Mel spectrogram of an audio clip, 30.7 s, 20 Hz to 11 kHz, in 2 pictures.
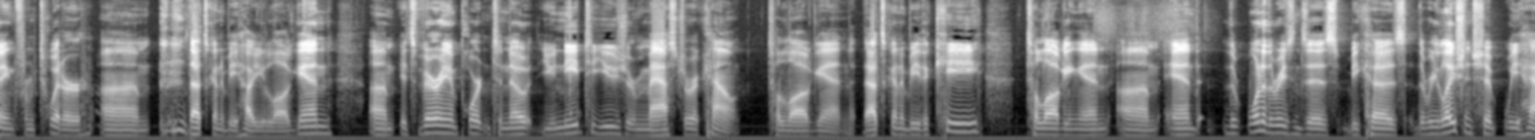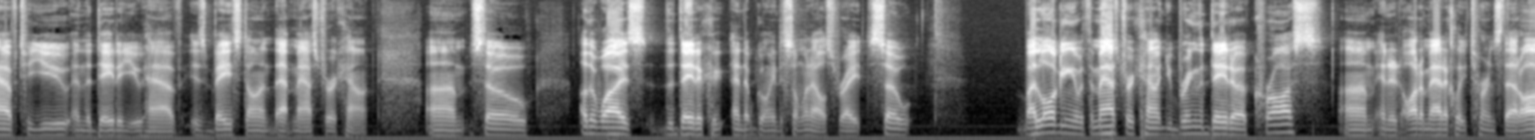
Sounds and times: Speech: 0:00.0 - 0:24.5, 0:25.6 - 0:30.7.

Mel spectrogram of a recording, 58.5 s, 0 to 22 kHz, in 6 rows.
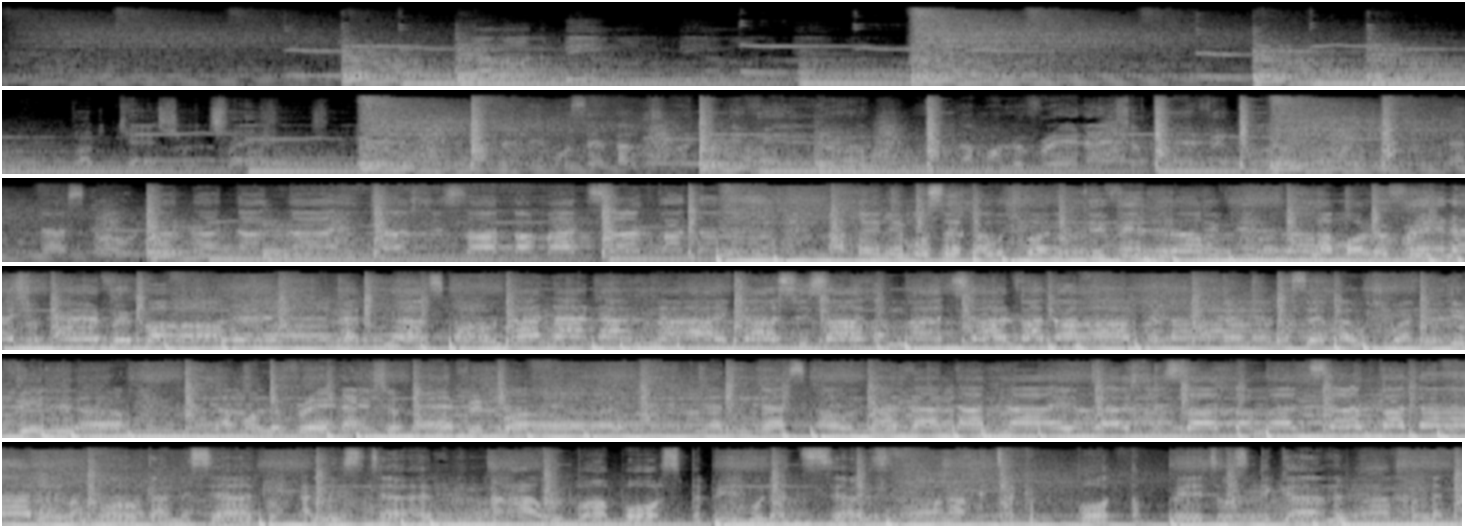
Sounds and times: Music: 0:00.0 - 0:58.5.

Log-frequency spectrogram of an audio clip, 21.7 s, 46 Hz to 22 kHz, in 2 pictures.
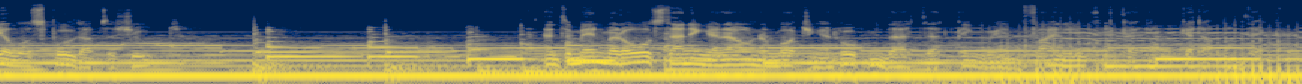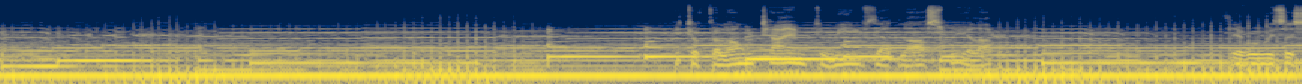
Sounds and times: Ambient music: 0:00.0 - 0:21.7.

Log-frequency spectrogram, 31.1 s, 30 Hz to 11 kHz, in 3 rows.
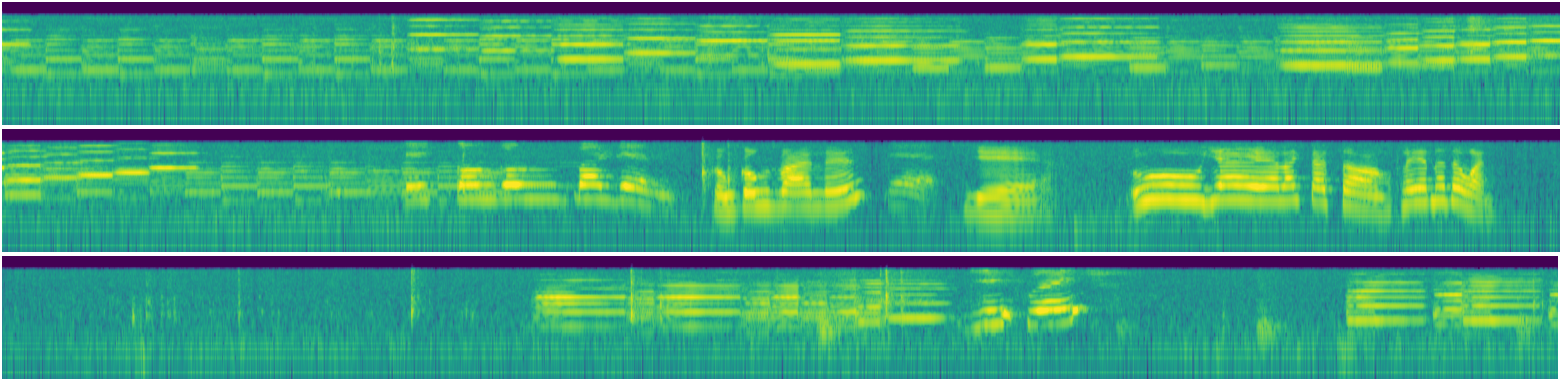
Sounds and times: Speech: 0:13.2 - 0:20.4.

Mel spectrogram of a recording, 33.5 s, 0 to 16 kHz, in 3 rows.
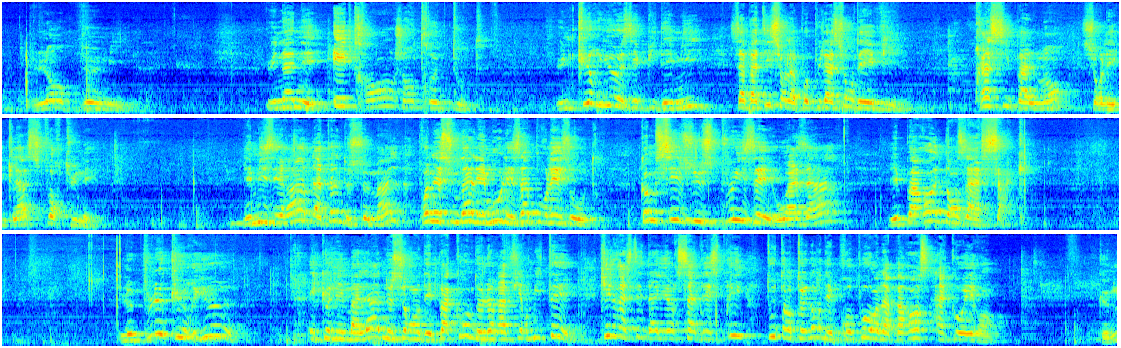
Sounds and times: Speech: 0:00.3 - 0:01.5, 0:02.7 - 0:09.1, 0:09.7 - 0:12.2, 0:13.5 - 0:21.5, 0:23.5 - 0:32.4, 0:33.3 - 0:33.4.

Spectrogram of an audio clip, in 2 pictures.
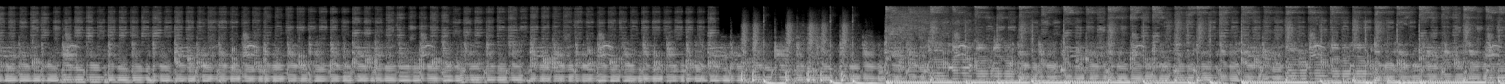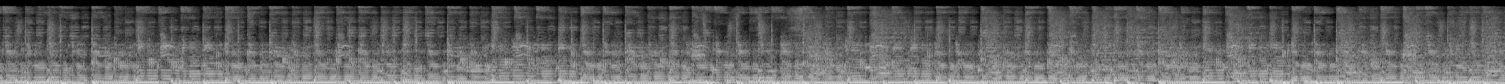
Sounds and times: Music: 0:00.0 - 0:30.1.

